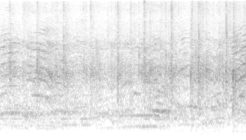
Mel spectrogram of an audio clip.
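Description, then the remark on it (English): A church audience claps hands steadily for God during a sermon, a dense reverberant wash of applause mixed with voices and murmuring throughout, fairly loud and continuous. “Won't you give God a hand clap?”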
